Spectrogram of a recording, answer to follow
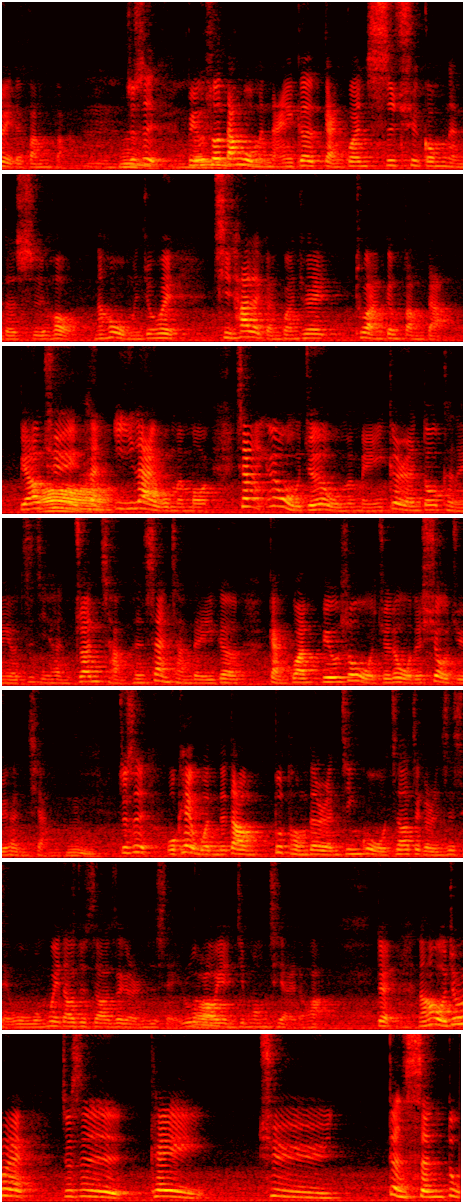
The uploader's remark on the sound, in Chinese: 錄音地點｜ 藍色咖啡館 108台北市萬華區大理街131號。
